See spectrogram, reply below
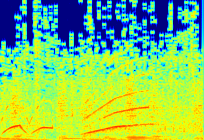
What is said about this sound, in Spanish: Más tarde, en el exterior, un coche de policía llega hasta el parque.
